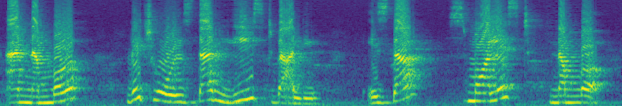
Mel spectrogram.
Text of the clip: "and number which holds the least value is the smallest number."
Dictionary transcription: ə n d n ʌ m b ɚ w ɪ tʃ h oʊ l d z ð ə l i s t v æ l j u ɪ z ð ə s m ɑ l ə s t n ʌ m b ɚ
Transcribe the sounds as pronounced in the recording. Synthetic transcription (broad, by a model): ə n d n ʌ m b ɚ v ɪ tʃ h oʊ l d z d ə l i s t v æ l j u ɪ z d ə s m ɑ l ə s t n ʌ m b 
